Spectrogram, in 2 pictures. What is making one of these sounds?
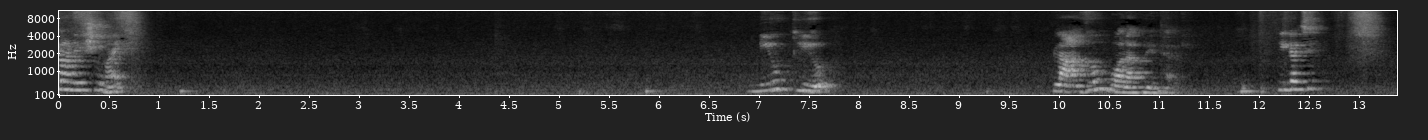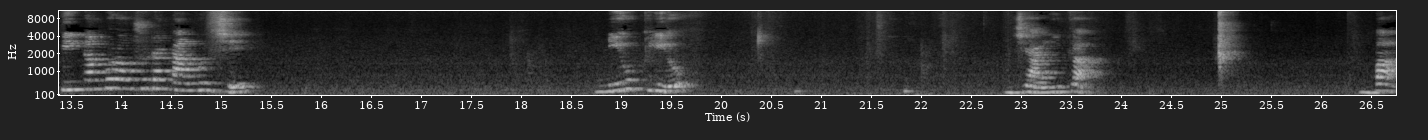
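A woman speaks calmly and clearly nearby, in short phrases with pauses.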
